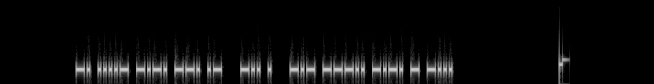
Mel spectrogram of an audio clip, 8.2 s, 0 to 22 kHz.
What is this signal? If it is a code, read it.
Morse code, heard as a keyed tone, about 36 wpm, 700 Hz. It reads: N4CGA DE K8CTB
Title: USA Callsign DE Callsign - 5 Characters - 35wpm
